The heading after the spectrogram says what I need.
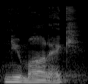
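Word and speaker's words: mnemonic: right here oil rig that knew not it's pronounced pneumonic it is oil rig so the o in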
